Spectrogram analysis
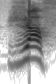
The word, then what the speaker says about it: rough: जी एच को हम बोल रहे हैं फ. रफ. Okay, रफ.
